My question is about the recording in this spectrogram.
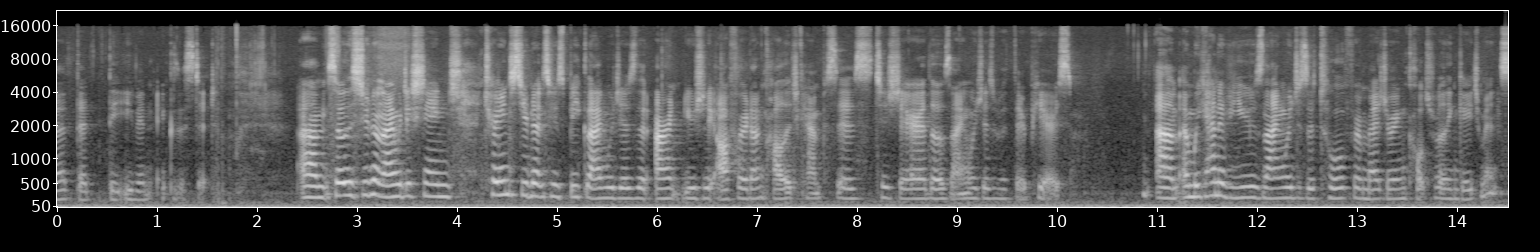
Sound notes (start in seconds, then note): none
